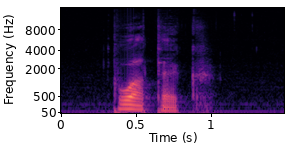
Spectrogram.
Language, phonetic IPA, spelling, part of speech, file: Polish, [ˈpwatɛk], płatek, noun, Pl-płatek.ogg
